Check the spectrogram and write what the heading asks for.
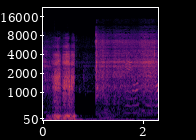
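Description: A person jumping from a rock ledge into a deep pool of water and splashing in. It opens with a loud rush of noise lasting about half a second, then, after a short break, a steady wash of water noise.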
